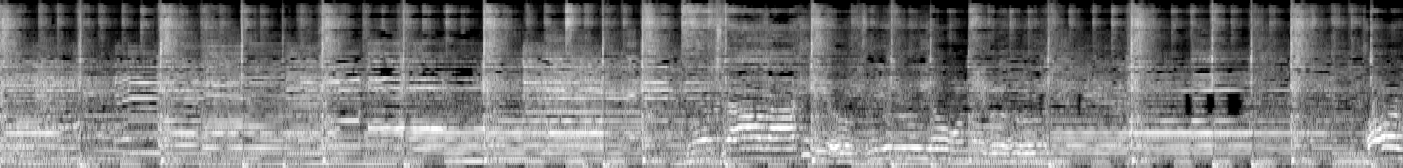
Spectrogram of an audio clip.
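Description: Live country-rock band playing an instrumental passage: strummed acoustic guitar and electric lead guitar with bending notes over a steady drum beat.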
